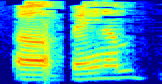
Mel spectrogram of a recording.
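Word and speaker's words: Baynum: Yep, Z-A-C-H-A-R-Y. – Awesome. And last name, sir? – Bainum, that's spelled B-A-Y, and then... N-U-M, like your mouth is numb or something like that. Just drop the B.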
